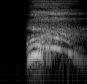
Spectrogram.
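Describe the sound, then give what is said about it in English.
A single deep breath drawn in during a guided relaxation exercise for cold and flu symptoms: after a moment of silence, a full, breathy airflow with a slight voiced tone swells quickly, then gradually fades away. “Big deep breath in.”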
